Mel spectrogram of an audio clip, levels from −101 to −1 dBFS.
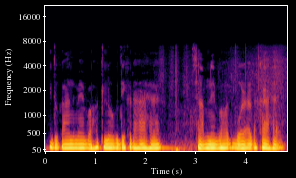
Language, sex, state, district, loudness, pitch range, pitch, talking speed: Hindi, male, Bihar, Patna, -13 LUFS, 95-100 Hz, 100 Hz, 135 wpm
